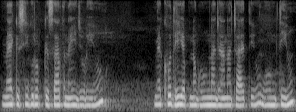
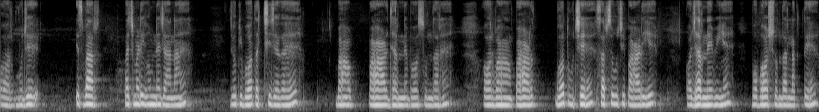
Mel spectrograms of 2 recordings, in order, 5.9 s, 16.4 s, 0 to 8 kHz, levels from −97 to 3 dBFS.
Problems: none marked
